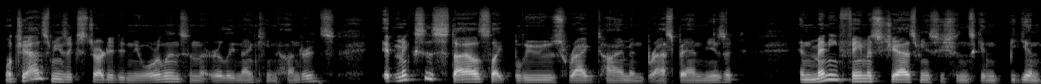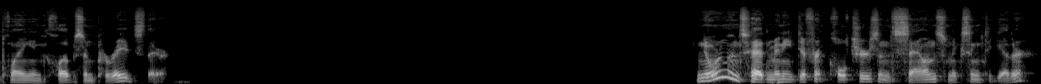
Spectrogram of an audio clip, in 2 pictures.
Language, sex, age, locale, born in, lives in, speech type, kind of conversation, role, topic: English, male, 50-54, en-US, United States, United States, read, expert-assistant, expert, What are the historical roots of jazz music?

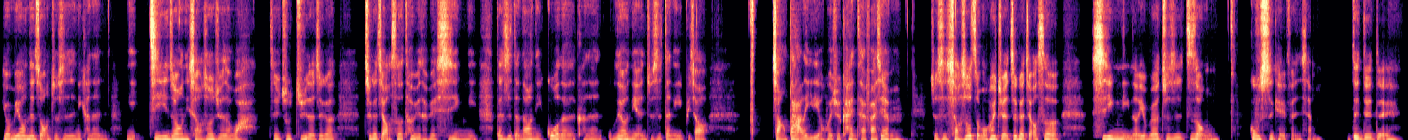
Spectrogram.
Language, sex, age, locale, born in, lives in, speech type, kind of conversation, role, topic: Chinese, female, 25-29, zh-TW, Taiwan, United States, conversation, podcast, host, 你觉得角色会通过哪些方式影响观众？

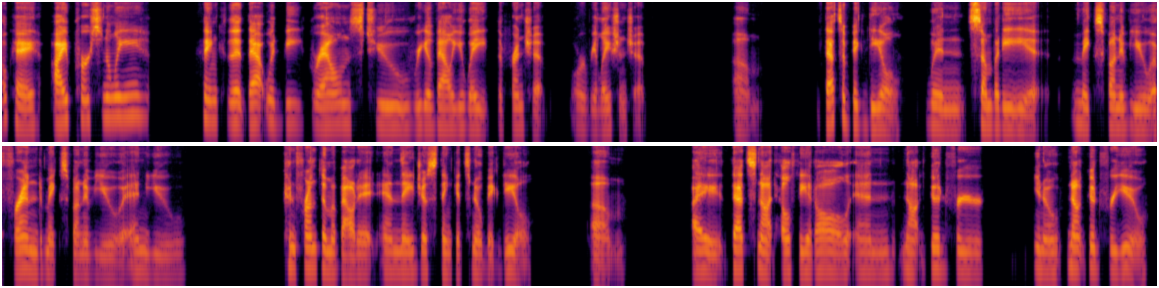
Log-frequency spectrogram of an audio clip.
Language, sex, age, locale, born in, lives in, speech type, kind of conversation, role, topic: English, female, 45-49, en-US, United States, United States, conversation, advice, advisor, How can I tell someone what's bothering me without starting an argument?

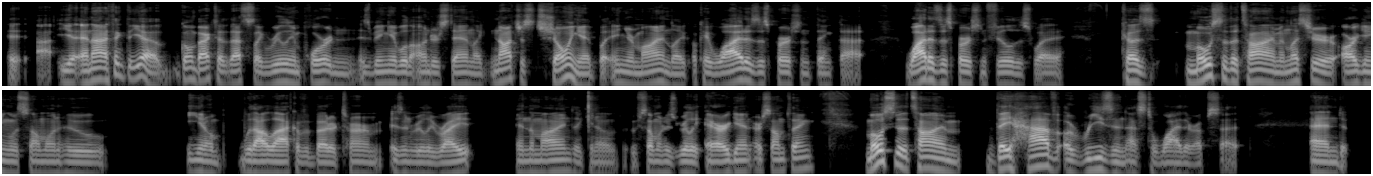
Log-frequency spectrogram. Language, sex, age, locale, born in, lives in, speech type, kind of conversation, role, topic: English, male, 18-19, en-US, United States, United States, conversation, podcast, guest, How can effective communication help people work through disagreements?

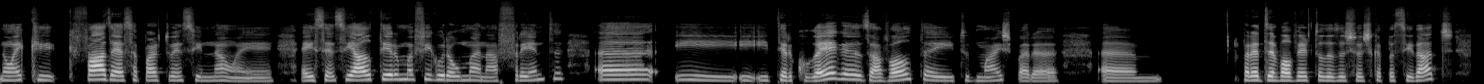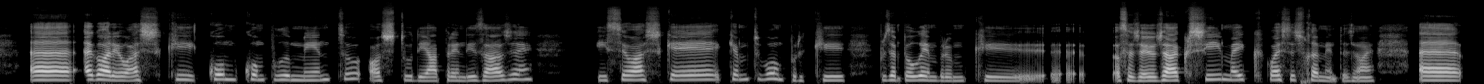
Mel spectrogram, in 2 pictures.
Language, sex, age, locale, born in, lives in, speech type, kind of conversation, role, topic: Portuguese, female, 20-24, pt-PT, Portugal, Portugal, conversation, unstructured, none, Como a tecnologia mudou a forma de aprender hoje?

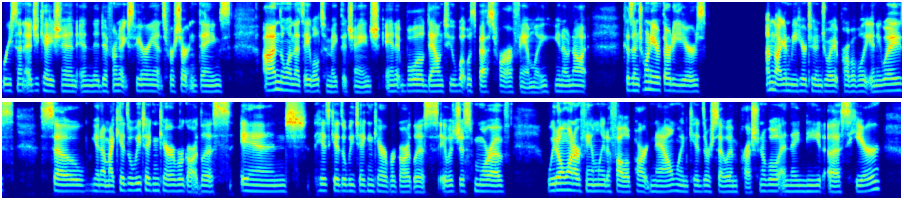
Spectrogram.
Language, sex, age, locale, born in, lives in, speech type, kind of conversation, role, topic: English, female, 35-39, en-US, United States, United States, conversation, unstructured, none, What is a small risk you took that paid off?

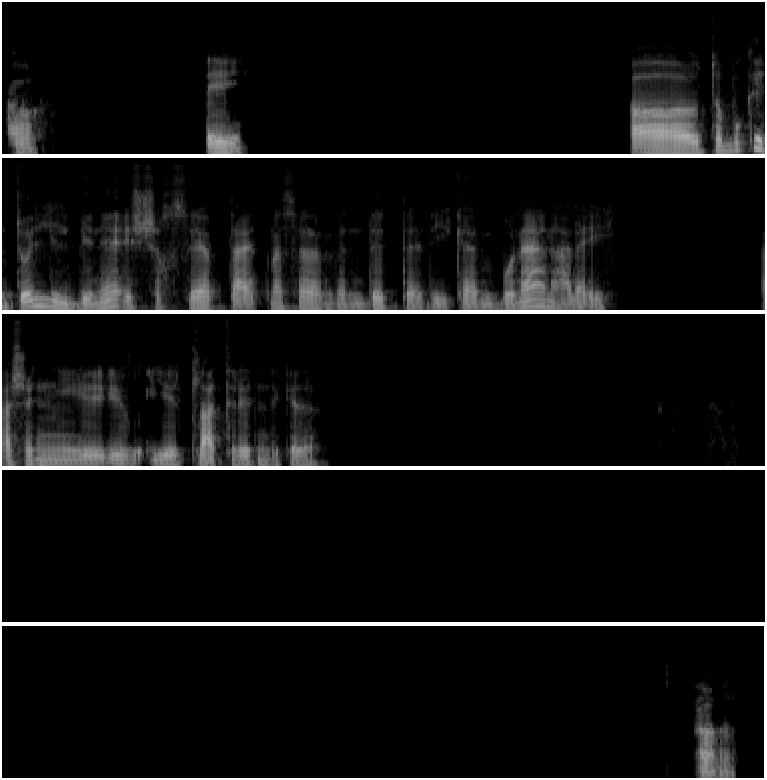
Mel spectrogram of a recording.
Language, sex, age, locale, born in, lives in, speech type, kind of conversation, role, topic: Arabic, male, 20-24, ar-EG, Saudi Arabia, Egypt, conversation, podcast, host, ليه بعض المسلسلات بتبقى ترند فجأة؟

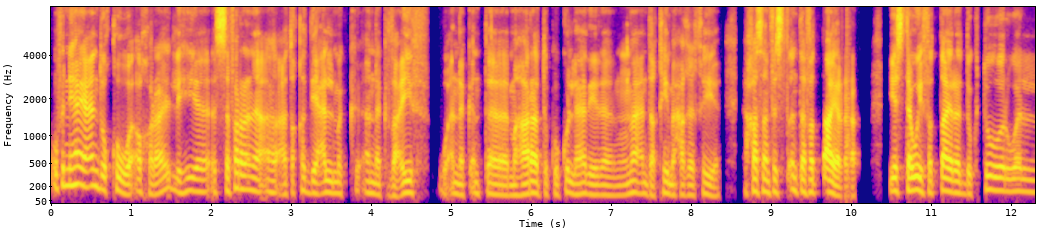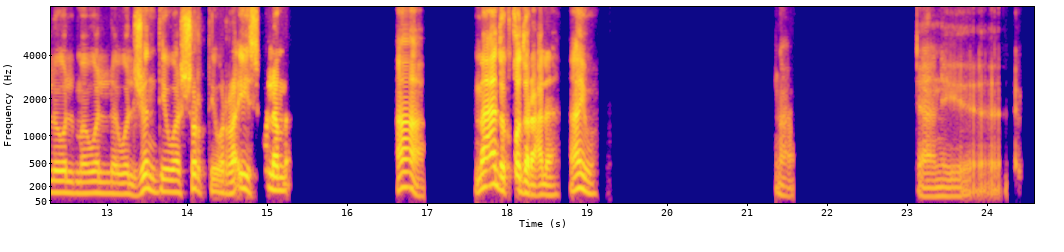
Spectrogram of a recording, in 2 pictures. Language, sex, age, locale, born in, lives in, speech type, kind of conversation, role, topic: Arabic, male, 50-54, ar-TN, Tunisia, United States, conversation, unstructured, none, إيه أصعب تجربة مريت بيها وإنت مسافر؟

